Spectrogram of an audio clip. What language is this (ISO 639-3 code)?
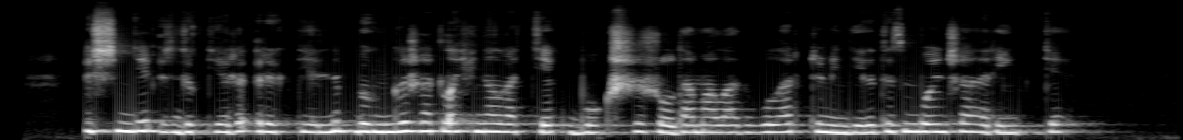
kaz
